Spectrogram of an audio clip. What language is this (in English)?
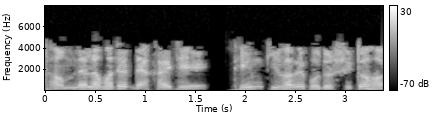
Bangla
